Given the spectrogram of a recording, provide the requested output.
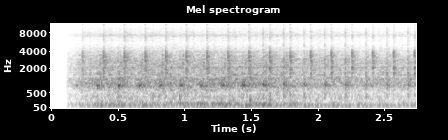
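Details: Rover P5B V8 at idle: a sharp, even, light top-end tick about seven times a second, from a noisy lifter. The noise changes when pressure is applied to it.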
